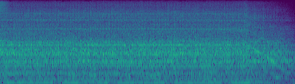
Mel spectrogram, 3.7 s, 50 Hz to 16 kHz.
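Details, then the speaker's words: 1976 Chevy Nova drag car, rusted and sitting for years, cranked with the starter hotwired. The starter spins the V8 with an even whirring chug, about three to four beats a second, then winds down. Normal cranking; starter sounds good. "now we got our starter hotwired let's see if our starter is any good we're going to hope that it is"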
